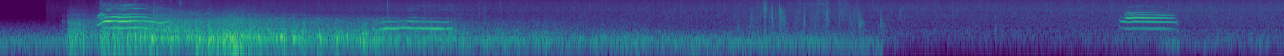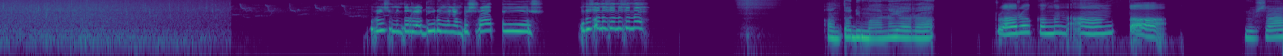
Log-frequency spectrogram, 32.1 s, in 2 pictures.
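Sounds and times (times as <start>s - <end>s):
low thunder rumble: 0.0s - 11.0s
rain falling: 0.6s - 19.0s
cat meowing: 1.2s - 2.2s, 14.0s - 14.8s.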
